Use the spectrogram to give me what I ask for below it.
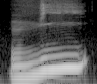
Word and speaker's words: vienne: And the rule in French is that when you get this E and a double vowel after, you will have to pronounce this E like E, all right? So, vienne, vienne, vienne, vienne, okay?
